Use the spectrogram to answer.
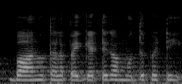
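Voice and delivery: plain reading voice

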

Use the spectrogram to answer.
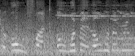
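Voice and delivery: high, loud excited shouts; hyped up and yelling at the game. Real, not acted. Excited frenzy on the ride.

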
